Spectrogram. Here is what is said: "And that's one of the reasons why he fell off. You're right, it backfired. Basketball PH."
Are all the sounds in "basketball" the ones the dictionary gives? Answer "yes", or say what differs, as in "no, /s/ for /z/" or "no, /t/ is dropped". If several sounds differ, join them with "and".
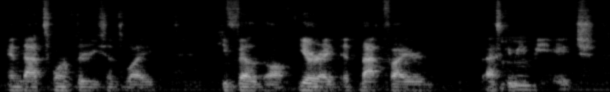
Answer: no, /b/ is dropped and /n/ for /l/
